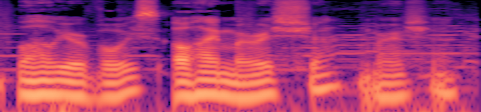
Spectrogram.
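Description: Hoarse low-voiced young man streaming. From Korea. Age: 20s. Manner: laid-back, greets viewers one by one, laughs often. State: hoarse from singing too loud. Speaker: live streamer. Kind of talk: casual live stream chat, reading viewer messages aloud. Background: his favorite song playing softly.

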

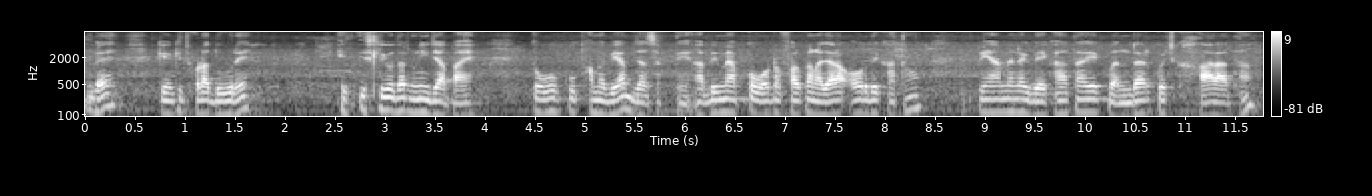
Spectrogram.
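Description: A man's voice: lowish voice, dark tone, slight background noise. A young man chatting enthusiastically as a travel vlogger, talking to viewers while filming outdoors on a phone. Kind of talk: casual travel vlog narration.

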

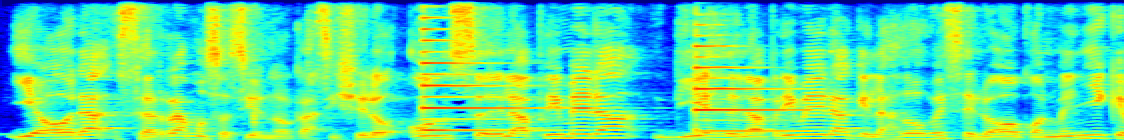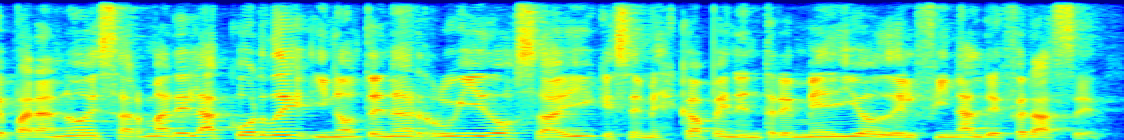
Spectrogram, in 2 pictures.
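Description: A man, a guitar teacher giving a calm, methodical step-by-step tutorial, counting out strings and frets. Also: a little high, a little fast, few pauses. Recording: guitar playing loudly between phrases.

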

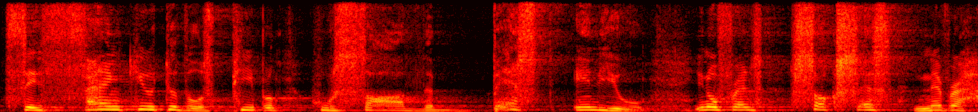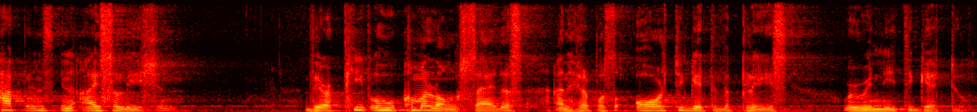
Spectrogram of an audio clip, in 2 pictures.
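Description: A man preaching a sermon as a guest preacher, with animated delivery and drawn-out emphatic phrases. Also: medium pitch. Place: chapel. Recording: long echo of a chapel.

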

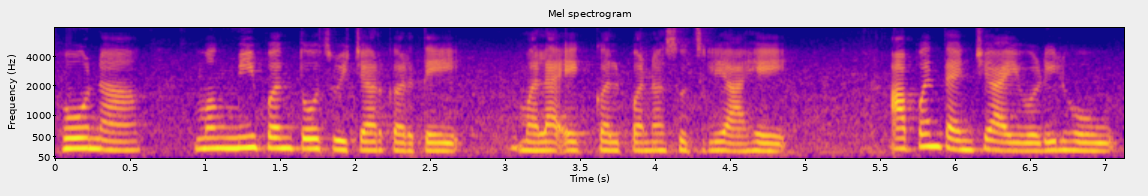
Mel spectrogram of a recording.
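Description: A woman voicing a caring young daughter-in-law in a storybook reading, talking warmly and persuasively. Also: medium pitch, fairly even intonation, slow, slight background noise, close to an everyday voice.

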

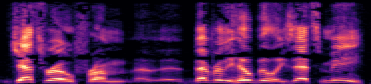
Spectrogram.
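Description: This fairly high, slightly mellow voice belongs to a middle-aged Midwesterner from Indiana, United States, livestreaming as he strolls through a city park. He chats loosely and haltingly, jumping between topics, over noisy outdoor traffic.

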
